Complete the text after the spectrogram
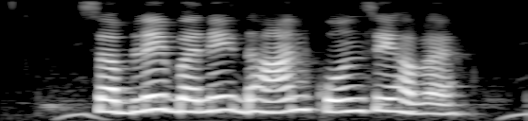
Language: Chhattisgarhi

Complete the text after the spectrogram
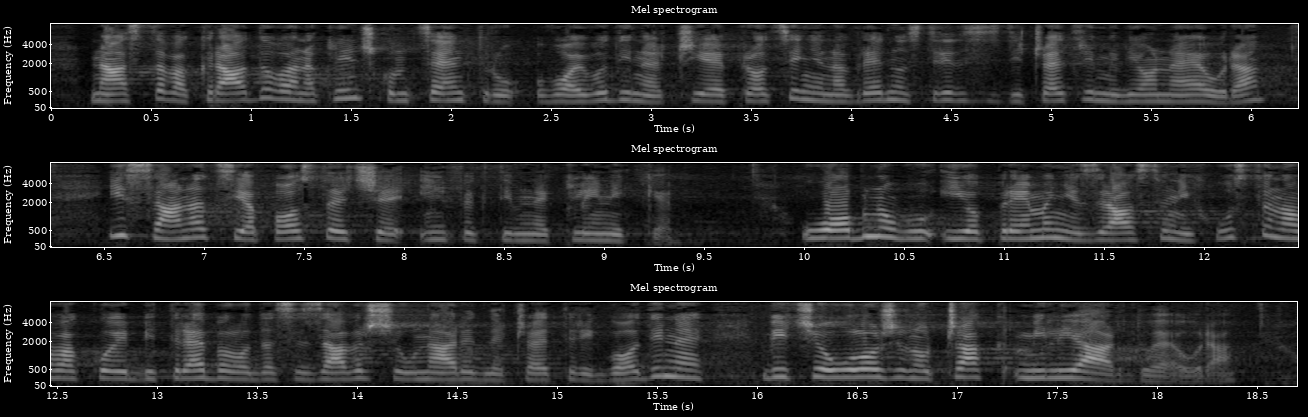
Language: Serbian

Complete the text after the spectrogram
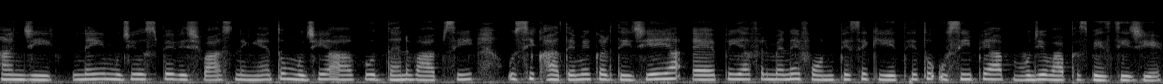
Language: Hindi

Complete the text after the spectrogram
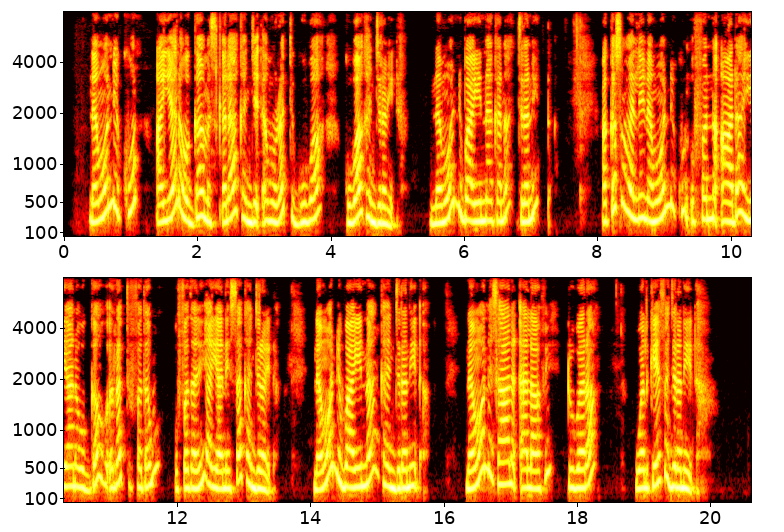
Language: Oromo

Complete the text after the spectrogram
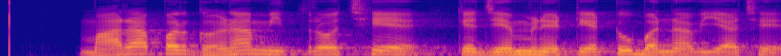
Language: Gujarati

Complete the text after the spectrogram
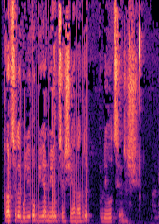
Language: Georgian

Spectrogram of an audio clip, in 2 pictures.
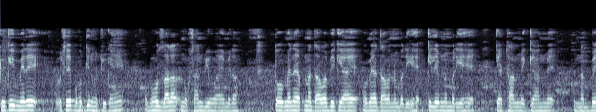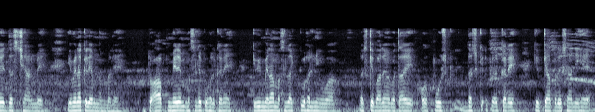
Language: Urdu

